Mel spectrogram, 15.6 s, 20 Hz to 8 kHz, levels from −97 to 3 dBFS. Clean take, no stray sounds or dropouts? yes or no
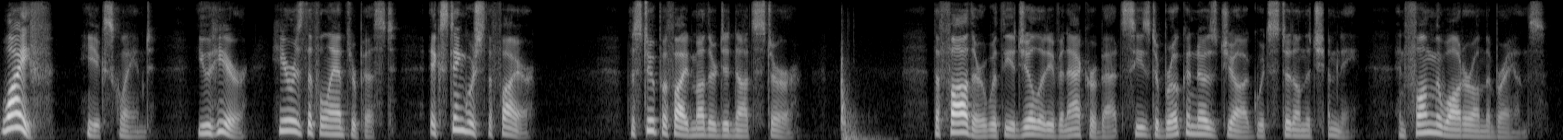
no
